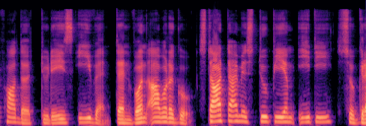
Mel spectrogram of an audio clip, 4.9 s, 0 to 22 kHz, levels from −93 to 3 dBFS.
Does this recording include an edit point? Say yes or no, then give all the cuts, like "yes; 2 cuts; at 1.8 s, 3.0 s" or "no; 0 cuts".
no; 0 cuts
